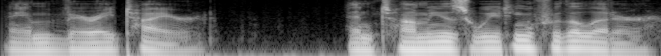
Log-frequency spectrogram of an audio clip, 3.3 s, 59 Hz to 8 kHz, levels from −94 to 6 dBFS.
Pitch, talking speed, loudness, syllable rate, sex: 95 Hz, 200 wpm, -15 LUFS, 6.2 syllables/s, male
